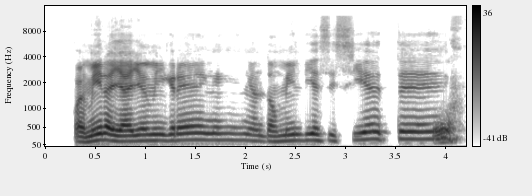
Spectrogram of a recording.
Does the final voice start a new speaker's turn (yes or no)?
no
